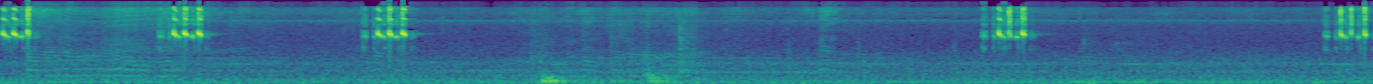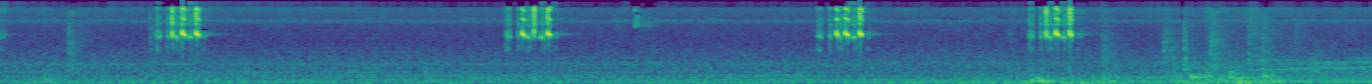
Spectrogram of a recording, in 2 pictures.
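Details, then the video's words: A lone cricket, genuinely recorded, chirps about ten times at irregular intervals, each chirp a crisp high trill of two or three pulses, with a few faint low thumps in the background. "The sound of one lonely cricket"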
